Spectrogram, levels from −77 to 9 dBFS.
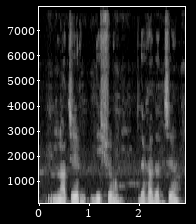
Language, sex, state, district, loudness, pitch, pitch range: Bengali, male, West Bengal, Cooch Behar, -18 LUFS, 110 Hz, 105-110 Hz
